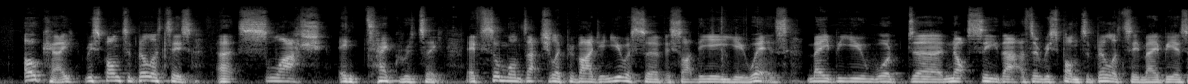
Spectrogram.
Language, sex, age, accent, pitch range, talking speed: English, male, 40-59, British, 115-145 Hz, 140 wpm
